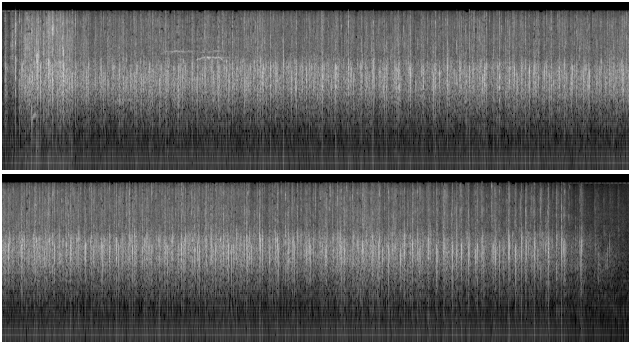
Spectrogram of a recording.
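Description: Audience applauding, starting all at once at the end of a piece and holding steady for over twenty seconds, then dying away near the end.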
